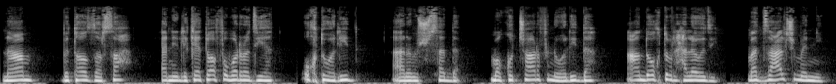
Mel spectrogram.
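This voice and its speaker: A young Egyptian man, lowered and quick, curious and a little smitten, as a woman narrator plays him. His talk is puzzled and chatty. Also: steady tone, a little mellow, natural voice. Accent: Egyptian Arabic.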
